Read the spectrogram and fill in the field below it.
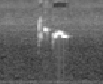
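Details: Single brief phrase from a sooty-headed bulbul, kutilang ranting, seeking a mate and used as a lure: a short chip and clear note leading into one slurred, gently falling whistle.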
